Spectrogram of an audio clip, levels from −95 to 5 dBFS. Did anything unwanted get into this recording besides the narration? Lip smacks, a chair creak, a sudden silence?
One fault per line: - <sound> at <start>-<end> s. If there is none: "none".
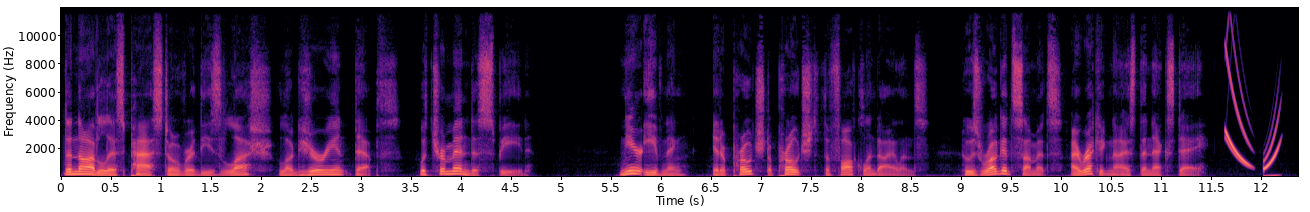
- chirp at 11.6-12.2 s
